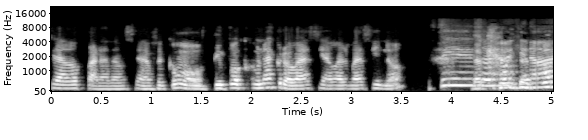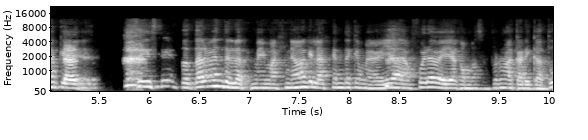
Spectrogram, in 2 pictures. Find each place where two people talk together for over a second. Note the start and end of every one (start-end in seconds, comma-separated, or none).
4.2-5.5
